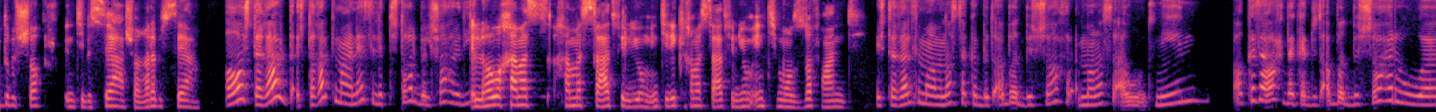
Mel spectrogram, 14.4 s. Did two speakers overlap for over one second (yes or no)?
no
